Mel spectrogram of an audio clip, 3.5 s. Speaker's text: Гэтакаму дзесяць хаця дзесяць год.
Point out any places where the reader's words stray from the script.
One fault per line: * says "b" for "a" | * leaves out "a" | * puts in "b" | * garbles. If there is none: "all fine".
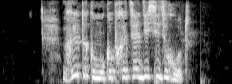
* says "каб" for "дзесяць"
